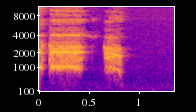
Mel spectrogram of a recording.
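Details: Red junglefowl used as a hunting decoy to lure wild junglefowl, giving a short two-part crow: a loud harsh first note, a brief gap, then a shorter clipped second note, with quiet afterwards.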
